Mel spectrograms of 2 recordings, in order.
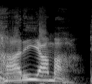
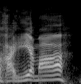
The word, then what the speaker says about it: Hariyama: Hariyama! – Det er løgn, må jeg se. Du får det tilbage. – Hariyama! – Hvad er det med jer? – Det er sådan, det skal udtales, det er altså ikke.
